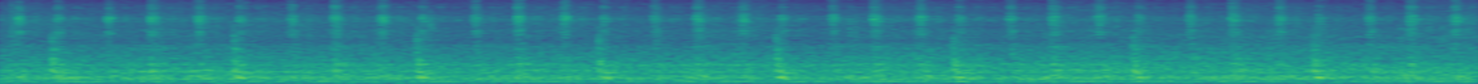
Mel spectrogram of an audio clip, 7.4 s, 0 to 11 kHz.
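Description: A 40-ton steam crane's engine running as it works a lift, giving rapid, even beats over a steady low hum.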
